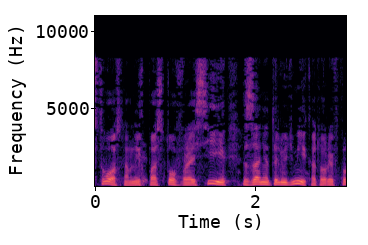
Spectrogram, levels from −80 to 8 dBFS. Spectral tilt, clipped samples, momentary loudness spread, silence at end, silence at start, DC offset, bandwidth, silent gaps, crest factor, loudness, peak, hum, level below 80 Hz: -6.5 dB/octave; under 0.1%; 5 LU; 0 s; 0 s; under 0.1%; 8.8 kHz; none; 16 dB; -24 LUFS; -8 dBFS; none; -56 dBFS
